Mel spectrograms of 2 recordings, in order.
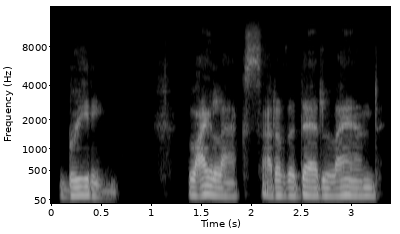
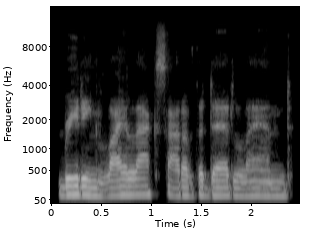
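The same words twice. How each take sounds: First: There is a pause right after breeding. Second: It flows without a pause after breeding. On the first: It is read as the poem's line breaks. "there's a pause after the words breeding" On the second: It is read as ordinary prose. "if you were to read it as a regular standard sentence in prose"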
